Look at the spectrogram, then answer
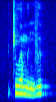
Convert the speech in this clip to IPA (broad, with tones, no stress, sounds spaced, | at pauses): c u˧ ə̯ m ɨ˨˩ ŋ v ɨ˦˥ p̚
